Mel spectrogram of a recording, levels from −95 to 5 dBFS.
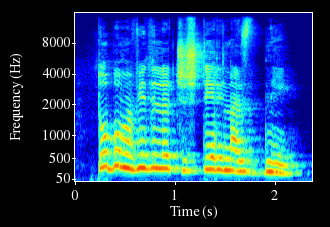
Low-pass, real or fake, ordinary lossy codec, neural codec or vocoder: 14.4 kHz; fake; none; vocoder, 44.1 kHz, 128 mel bands, Pupu-Vocoder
